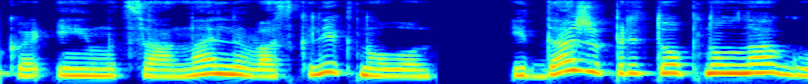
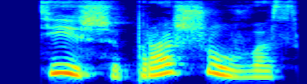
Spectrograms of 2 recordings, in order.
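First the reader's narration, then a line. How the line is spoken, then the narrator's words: Calm. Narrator (Russian): сказал я спокойно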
